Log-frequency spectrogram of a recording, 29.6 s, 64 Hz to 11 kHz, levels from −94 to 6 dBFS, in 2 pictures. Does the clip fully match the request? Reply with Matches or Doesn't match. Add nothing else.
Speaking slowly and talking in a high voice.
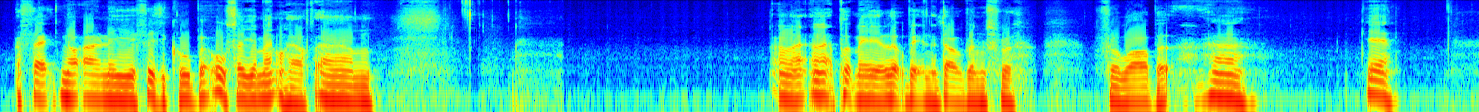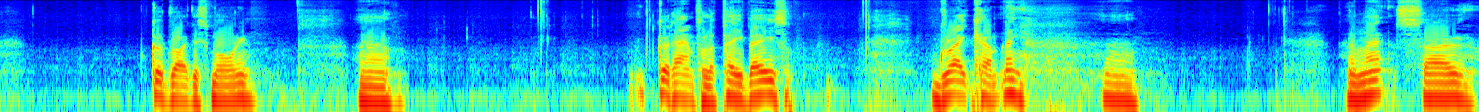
Doesn't match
